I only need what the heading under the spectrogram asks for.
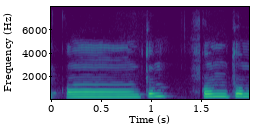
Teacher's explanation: میم جو ہے وہ ساکن ہے اور اس کے بعد آگے حمزہ آ رہا ہے، تو یہاں پہ اظہار شفوی ہوگا، غنہ نہیں کریں گے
